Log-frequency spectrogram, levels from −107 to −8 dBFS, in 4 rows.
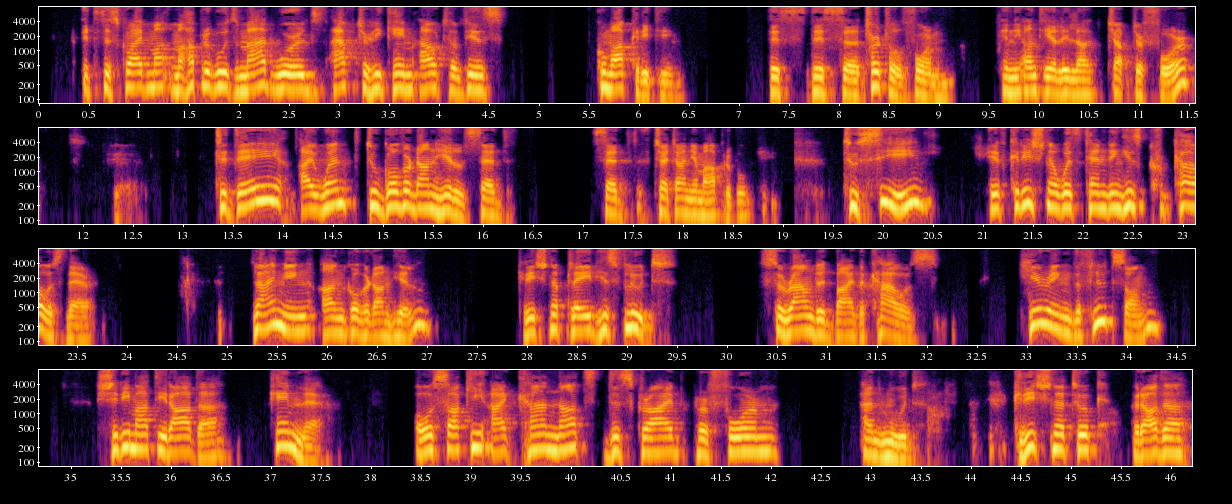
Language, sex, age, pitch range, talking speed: English, male, 50-69, 130-180 Hz, 95 wpm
